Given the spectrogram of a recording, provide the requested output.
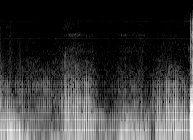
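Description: A Siamese cat gives a deep, pulsing purr that swells and fades with each breath. A person speaks softly in the background, and a brief sharper sound cuts in at the very end.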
